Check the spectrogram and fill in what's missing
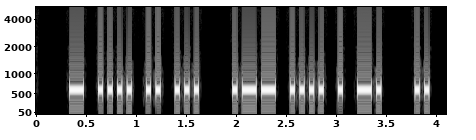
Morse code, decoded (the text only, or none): THIS WHEN I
